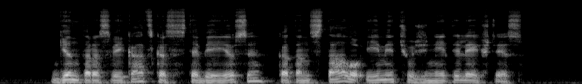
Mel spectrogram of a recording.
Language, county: Lithuanian, Kaunas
